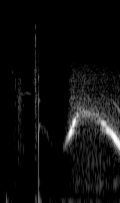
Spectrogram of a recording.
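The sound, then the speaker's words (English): A person whistles one sustained, fairly loud note that swoops up and then slowly glides down, after a couple of soft clicks and a breathy noise. “I won't whistle into the microphone.”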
